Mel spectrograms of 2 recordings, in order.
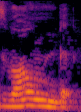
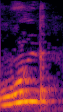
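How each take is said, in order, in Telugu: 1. ఈ అచ్చు 'cow' లోని 'ow' లాగా ఉంటుంది. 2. ఈ అచ్చు 'moon' లోని 'oo' లాగా ఉంటుంది. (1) "వౌండ్ అప్ అని చదవాలి because it's a verb here" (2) "ఏదైనా గాయం అయినప్పుడు వూండ్ అయింది అంటారు"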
